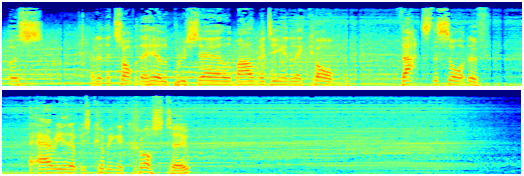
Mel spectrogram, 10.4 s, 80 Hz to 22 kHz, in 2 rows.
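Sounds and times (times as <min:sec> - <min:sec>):
speech: 0:00.0 - 0:07.3
blue-fronted Cadillac race car roaring past on a racing circuit at high revs: 0:00.0 - 0:10.3.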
